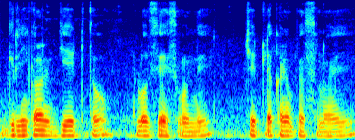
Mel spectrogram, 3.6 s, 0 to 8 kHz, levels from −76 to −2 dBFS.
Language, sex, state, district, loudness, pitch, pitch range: Telugu, male, Andhra Pradesh, Srikakulam, -19 LUFS, 105 Hz, 100-110 Hz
